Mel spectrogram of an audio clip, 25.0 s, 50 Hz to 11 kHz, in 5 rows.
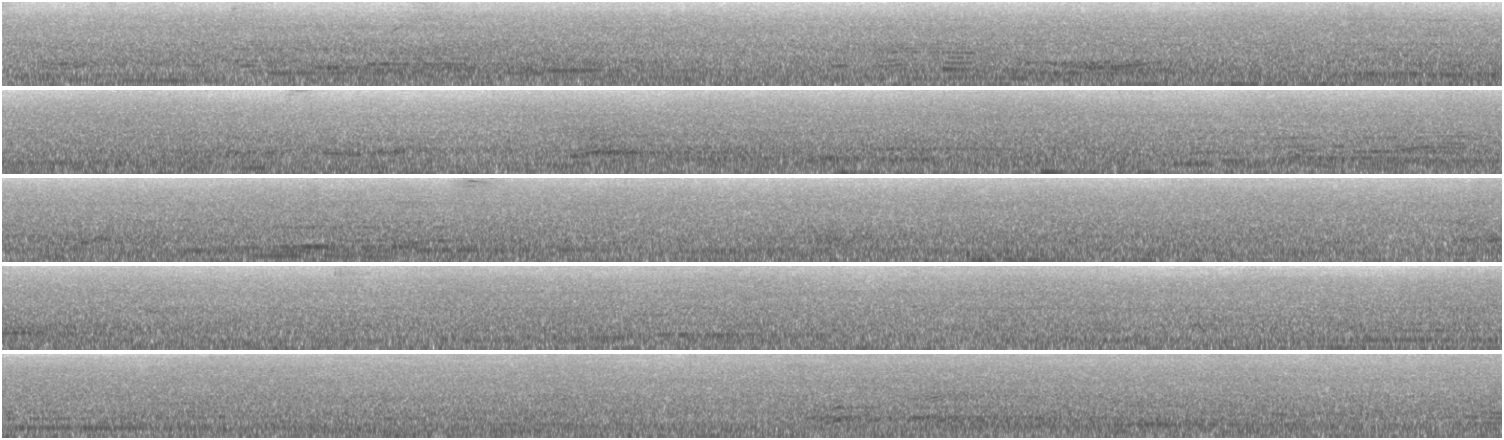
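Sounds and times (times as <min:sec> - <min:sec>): faint voices: 0:00.0 - 0:25.0
swimming pool water noise: 0:00.0 - 0:25.0.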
